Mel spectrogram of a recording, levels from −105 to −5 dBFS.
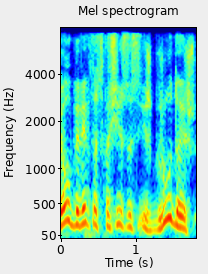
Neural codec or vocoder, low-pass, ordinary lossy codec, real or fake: none; 7.2 kHz; AAC, 32 kbps; real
